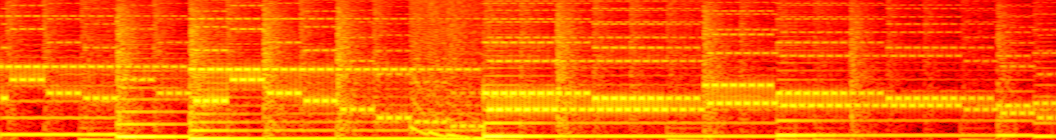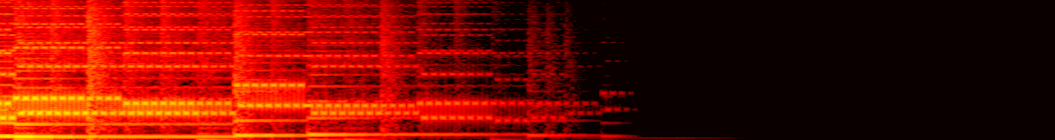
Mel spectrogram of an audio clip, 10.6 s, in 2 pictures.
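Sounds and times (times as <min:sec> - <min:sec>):
8-bit music: 0:00.0 - 0:08.0.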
